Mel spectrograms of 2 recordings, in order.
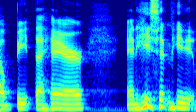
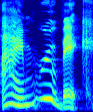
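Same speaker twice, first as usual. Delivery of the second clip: very high, squeaky little voice; 11 semitones higher, 4 dB quieter than usual. Recapping a show, the speaker quotes Rubik in a squeaky little Rubik voice. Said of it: "That squeaky little voice".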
